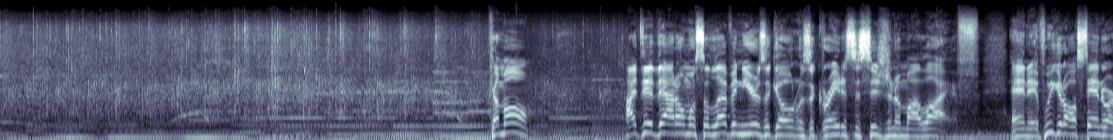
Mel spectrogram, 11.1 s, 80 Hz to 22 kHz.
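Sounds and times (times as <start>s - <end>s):
large audience applauding: 0.0s - 7.5s
sustained low musical tones: 0.0s - 10.8s
speech: 4.9s - 5.4s, 6.2s - 11.1s.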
